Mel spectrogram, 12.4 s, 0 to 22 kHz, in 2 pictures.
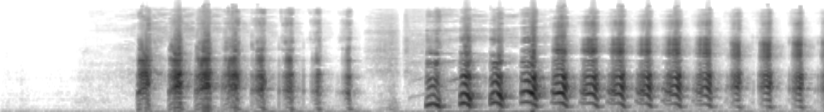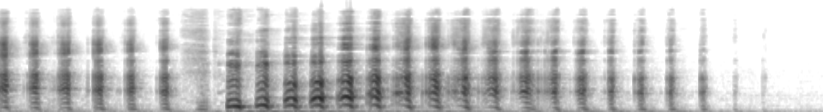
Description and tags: Maniacal Laugh 2
Varying Maniacal Laughter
